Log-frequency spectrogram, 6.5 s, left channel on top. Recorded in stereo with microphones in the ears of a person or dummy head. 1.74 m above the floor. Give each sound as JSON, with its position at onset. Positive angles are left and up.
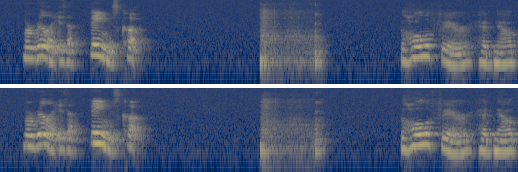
{"t": 0.3, "sound": "a woman speaking", "side_deg": 50, "distance_m": 4.0}
{"t": 3.2, "sound": "tearing paper", "side_deg": 65, "distance_m": 1.6}
{"t": 5.0, "sound": "a woman speaking", "side_deg": 5, "distance_m": 1.1}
